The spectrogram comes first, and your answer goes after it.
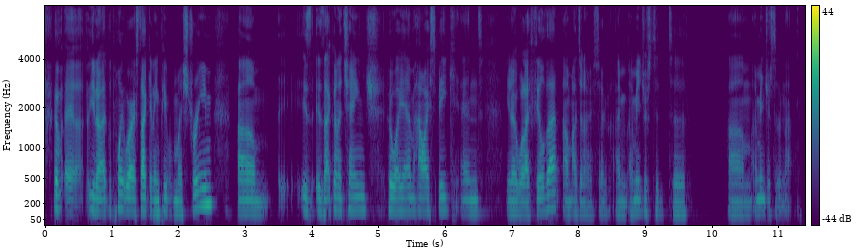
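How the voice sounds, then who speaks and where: Against a quiet background, a man with an Australian accent talks very fast at a medium pitch. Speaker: streamer reacting to videos. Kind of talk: casual live-stream commentary. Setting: live stream. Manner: halting, many fillers.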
